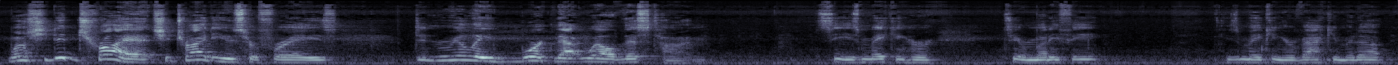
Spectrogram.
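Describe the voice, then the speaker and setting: A man's voice: mid-range voice, expressive, moderate pace, dark tone, slightly rough. A man reading a picture book aloud to children in a playful, conversational way, breaking off to chat and ask them questions. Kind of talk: animated storytime read-aloud with chatty asides to children.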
